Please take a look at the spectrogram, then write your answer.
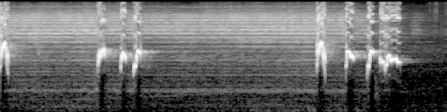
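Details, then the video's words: Morning song of a red-whiskered bulbul, a lure recording for training birds: two clusters of sharp whistled chirps, three notes then a pause of nearly two seconds, then a faster run of five, over faint background hiss. "luyện giọng chào mào hót sáng - Hót hay nhanh lửa"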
